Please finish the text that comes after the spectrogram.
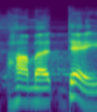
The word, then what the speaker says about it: Hamadeh: So I asked somebody, is it pronounced Hamadah, Hamadeh? What is the correct pronunciation? And they said it was Hamadeh.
